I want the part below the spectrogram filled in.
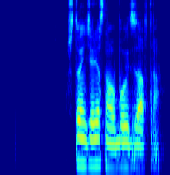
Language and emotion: Russian, neutral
